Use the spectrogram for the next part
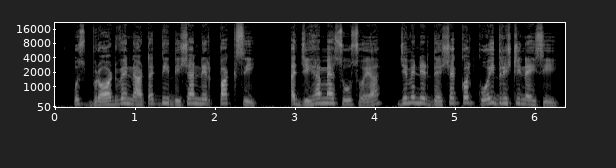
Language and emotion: Punjabi, disgusted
